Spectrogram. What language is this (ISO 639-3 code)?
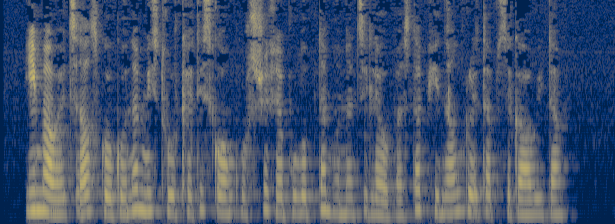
kat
